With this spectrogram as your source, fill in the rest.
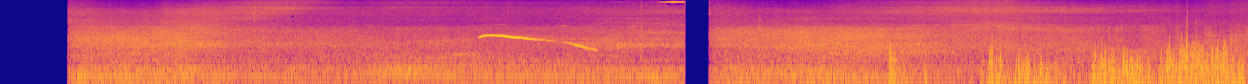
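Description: Traffic rumbles past on a busy road.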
